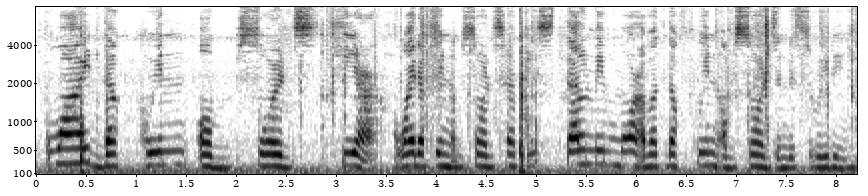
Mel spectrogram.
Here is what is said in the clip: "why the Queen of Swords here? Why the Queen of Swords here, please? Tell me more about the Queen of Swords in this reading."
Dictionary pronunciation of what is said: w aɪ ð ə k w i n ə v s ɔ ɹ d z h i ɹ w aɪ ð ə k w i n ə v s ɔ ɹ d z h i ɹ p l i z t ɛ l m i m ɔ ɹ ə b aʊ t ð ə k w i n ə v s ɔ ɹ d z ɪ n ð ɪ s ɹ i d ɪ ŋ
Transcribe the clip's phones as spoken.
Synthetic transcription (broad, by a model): w aɪ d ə k w i n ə b s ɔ ɹ d s h i ɹ w aɪ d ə k w i n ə b s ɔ ɹ d s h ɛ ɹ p i s t ɛ l m i m ɔ ɹ ə b aʊ t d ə k w i n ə b s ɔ ɹ d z ɪ n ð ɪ s ɹ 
